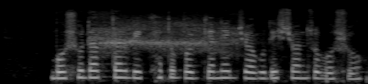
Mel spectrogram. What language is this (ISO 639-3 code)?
ben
